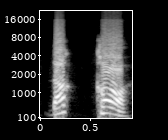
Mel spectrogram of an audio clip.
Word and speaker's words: دقة: طب بيتنطق ازاي؟ دقة، عندنا صوت قاف ساكنة وبعديها صوت قاف مفتوحة، زي كده اهو، صوت قاف ساكنة يليها صوت قاف مفتوحة، هكذا.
